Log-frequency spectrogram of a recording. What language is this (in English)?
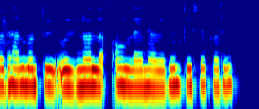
Magahi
